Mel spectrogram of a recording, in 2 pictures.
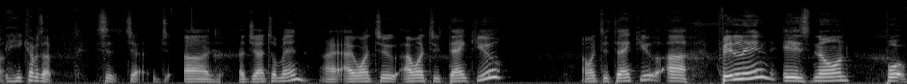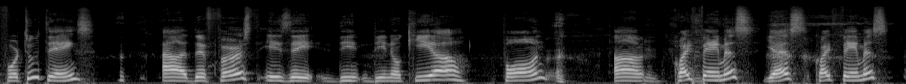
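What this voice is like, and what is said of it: Impression of a Finnish man. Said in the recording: “do my impersonation of him ... you're not doing him justice”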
